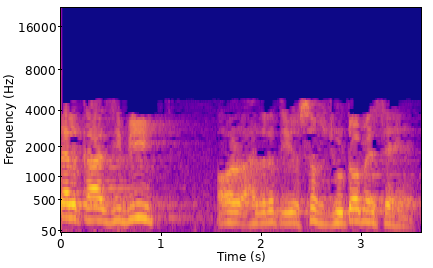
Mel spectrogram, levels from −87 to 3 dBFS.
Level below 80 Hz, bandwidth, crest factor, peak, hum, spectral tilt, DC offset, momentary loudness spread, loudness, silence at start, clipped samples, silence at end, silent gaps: -52 dBFS; 5 kHz; 14 dB; 0 dBFS; none; -11.5 dB/octave; under 0.1%; 8 LU; -15 LUFS; 0 s; under 0.1%; 0 s; none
